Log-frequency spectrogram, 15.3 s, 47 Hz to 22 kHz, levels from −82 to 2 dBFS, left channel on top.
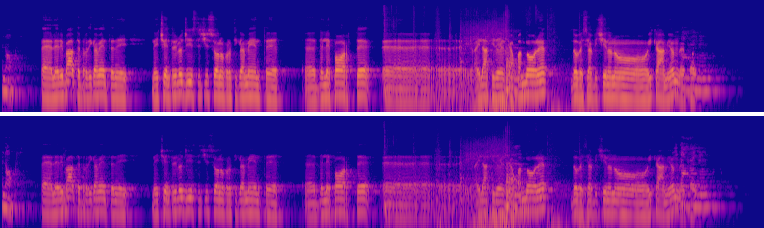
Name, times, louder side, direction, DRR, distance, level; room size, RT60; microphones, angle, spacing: voice 1, 0.0-0.4 1.2-1.7 10.1-10.4 13.4-14.4, equal, 75° right, 1.6 m, -43 dB
voice 2, 0.8-2.6 3.0-5.6 6.1-10.9 11.4-13.9, left 7 dB, 85° left, 0.4 m, -32 dB
sound 1, 7.6-12.6, left 1 dB, 20° left, 1.4 m, -44 dB
22.0 x 16.0 x 3.1 m
head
